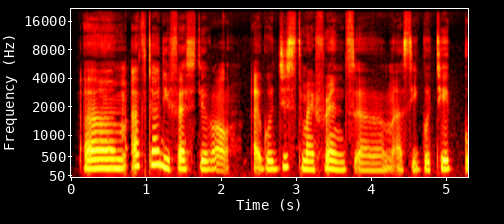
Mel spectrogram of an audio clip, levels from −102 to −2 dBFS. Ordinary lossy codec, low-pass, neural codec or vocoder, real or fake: none; none; vocoder, 48 kHz, 128 mel bands, Vocos; fake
